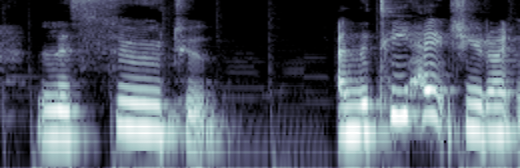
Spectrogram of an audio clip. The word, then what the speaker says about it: Lesotho: Lesotho. Okay, this one I have been saying incorrectly for my whole entire life. It's not Lesotho, like I've been saying, but it's Lesotho.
